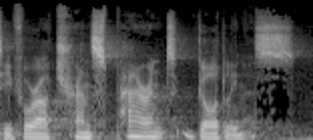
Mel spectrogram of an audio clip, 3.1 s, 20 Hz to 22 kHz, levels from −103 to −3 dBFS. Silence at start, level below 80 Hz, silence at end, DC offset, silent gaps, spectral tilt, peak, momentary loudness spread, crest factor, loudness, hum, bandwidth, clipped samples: 0 s; -58 dBFS; 0 s; under 0.1%; none; -4 dB/octave; -14 dBFS; 7 LU; 18 dB; -30 LUFS; none; 19 kHz; under 0.1%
